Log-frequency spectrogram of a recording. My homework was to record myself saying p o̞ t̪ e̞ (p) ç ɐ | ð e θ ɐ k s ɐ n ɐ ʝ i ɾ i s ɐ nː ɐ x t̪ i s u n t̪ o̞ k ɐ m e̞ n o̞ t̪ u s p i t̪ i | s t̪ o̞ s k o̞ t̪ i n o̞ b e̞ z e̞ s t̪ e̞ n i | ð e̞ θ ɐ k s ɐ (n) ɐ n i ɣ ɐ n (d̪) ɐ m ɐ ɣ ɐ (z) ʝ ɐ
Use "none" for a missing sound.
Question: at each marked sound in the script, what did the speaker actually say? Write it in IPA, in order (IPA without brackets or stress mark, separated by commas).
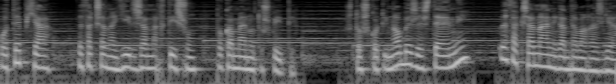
p, n, t̪, z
